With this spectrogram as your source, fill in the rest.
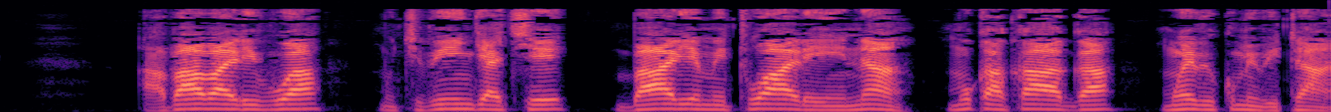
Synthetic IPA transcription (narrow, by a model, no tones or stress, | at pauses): a̰βaːβaliβwa | muciβiːɲɟace̞ | βalje̞ːmitwaːlena | mukakaːɡa | mwe̞ːβikumiβitaːn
